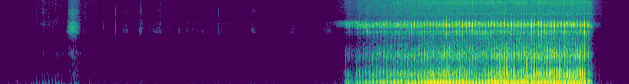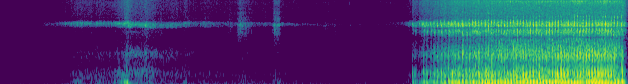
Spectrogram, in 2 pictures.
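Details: Two loud, rough, rumbling inhalation snores with a quieter breath between, from a sleeping dog that snores like this all night.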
